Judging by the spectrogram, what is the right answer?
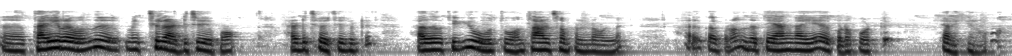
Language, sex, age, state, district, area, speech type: Tamil, female, 60+, Tamil Nadu, Thoothukudi, rural, spontaneous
